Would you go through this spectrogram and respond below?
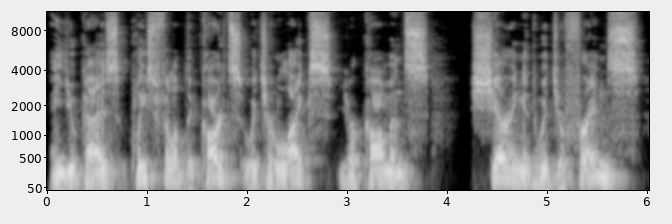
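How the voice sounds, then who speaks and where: A man's voice: mid-range voice, a little slow, fairly bright tone, breathy edge. A man from the Netherlands with a Dutch accent and a slight speech impediment, talking casually and upbeat to his viewers as a YouTube host. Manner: upbeat, encouraging. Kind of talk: casual talk to camera.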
